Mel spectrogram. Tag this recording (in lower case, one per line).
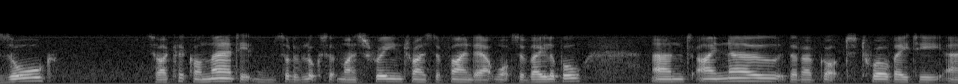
speech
